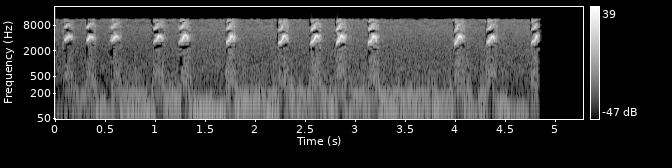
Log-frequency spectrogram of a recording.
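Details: Chicken; peeping; chick calling its mother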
